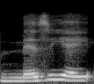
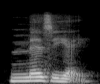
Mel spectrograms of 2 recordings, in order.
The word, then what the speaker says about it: Messier: things that are called Messier objects okay repeat after me Messier Messier now this is named for a fellow named Charles Messier the the are the last consonant often in French is not pronounced he was a comet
